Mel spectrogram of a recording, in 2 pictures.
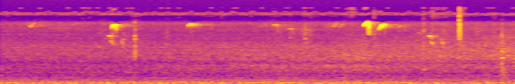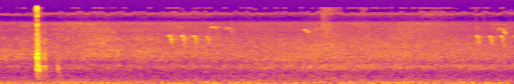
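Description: Steady low background hum with faint, scattered bird chirps, and one sharp click about halfway through.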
